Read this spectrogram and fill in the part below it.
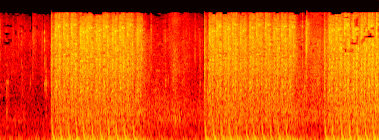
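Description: Enemy bandits fire guns in Mist Survival, with a fainter opening giving way to loud rapid bursts of fire that stop and restart twice in quick succession, close and continuous.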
